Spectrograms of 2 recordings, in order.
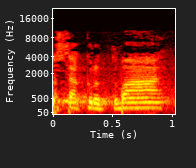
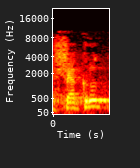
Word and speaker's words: सकृत्: सकृत कहना, शकृत मत कहना। हमारे जो गुजराती और बंगाली बंधु हैं, उनके उच्चारण में बड़ा आनंद आता है। पहले बंगाली बंधुओं की बात बताओ। स को वो श कहते हैं बंगाली बंधु।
